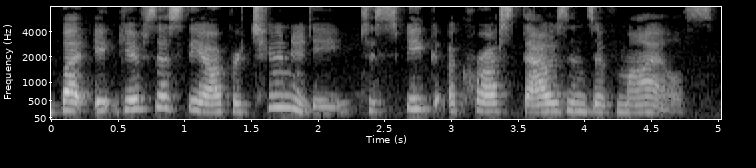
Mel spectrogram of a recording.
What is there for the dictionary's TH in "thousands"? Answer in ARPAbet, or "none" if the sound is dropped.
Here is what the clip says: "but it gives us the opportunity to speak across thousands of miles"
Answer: TH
